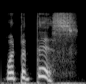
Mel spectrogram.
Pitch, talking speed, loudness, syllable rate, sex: 280 Hz, 210 wpm, -17 LUFS, 4.1 syllables/s, female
